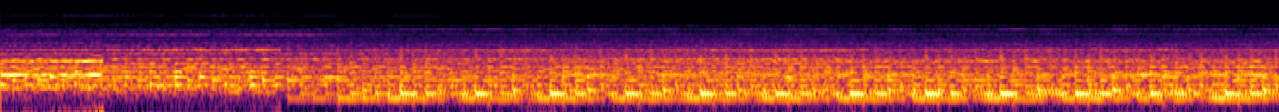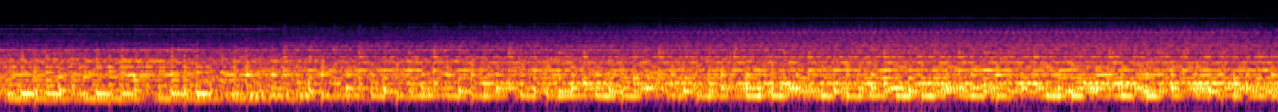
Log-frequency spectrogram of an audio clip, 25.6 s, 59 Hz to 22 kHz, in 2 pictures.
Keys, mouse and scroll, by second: 1.9 F9, 12.6 ctrl+z, 12.9 ctrl+z, 13.4 ctrl+z.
